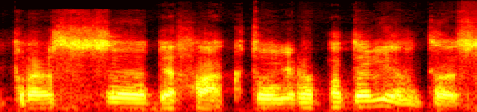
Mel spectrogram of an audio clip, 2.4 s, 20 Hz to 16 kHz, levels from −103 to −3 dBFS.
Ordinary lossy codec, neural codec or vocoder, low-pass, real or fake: Opus, 24 kbps; codec, 44.1 kHz, 3.4 kbps, Pupu-Codec; 14.4 kHz; fake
